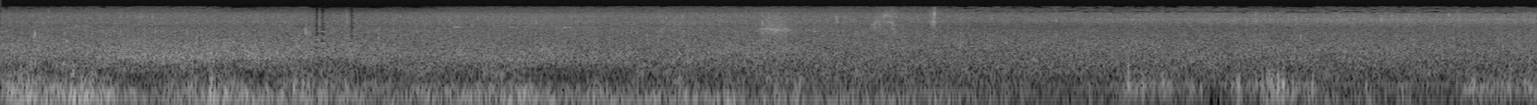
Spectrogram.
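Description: Wind buffeting the camera microphone in a low rumble over the sound of running creek water, loudest in the first second or so and easing afterwards.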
